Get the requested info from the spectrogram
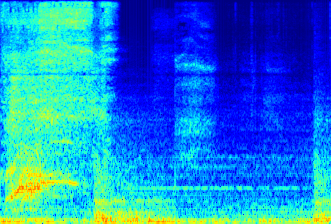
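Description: Film soundtrack: a mountain banshee (ikran) giving a loud, harsh screeching hiss that bends up and then down in pitch and ends about a second and a half in, followed by shorter, quieter hisses over a steady low rumble.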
